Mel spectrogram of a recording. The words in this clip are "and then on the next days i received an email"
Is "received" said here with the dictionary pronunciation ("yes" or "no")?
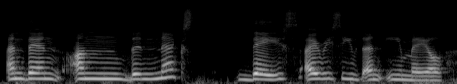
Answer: yes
